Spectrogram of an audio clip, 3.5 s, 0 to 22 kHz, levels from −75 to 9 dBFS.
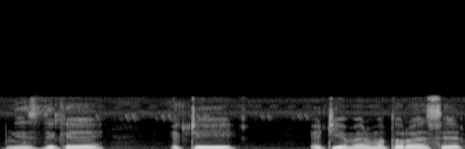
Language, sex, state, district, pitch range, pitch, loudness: Bengali, male, Assam, Hailakandi, 115-125 Hz, 120 Hz, -14 LUFS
